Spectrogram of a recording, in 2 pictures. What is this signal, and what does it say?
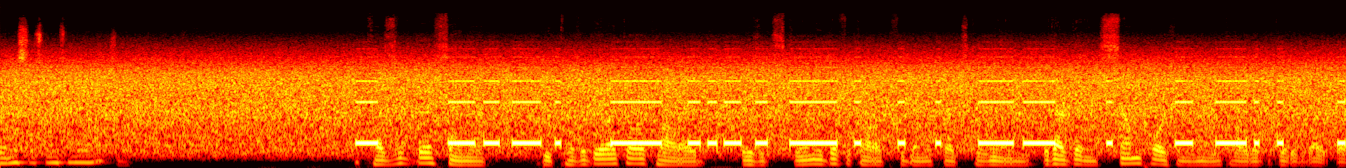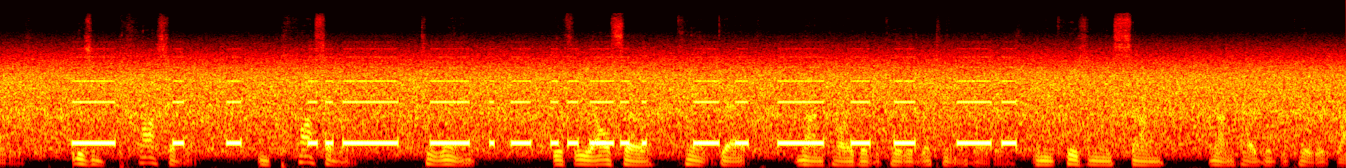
Beeps of irregular length, with radio hiss and speech in English. There is no code.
